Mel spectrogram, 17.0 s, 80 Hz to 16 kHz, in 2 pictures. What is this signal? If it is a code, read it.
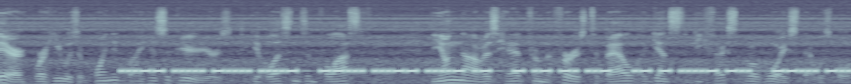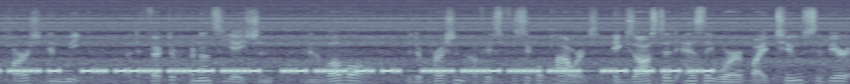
Morse code (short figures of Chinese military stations), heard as a keyed tone, machine-sent, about 36 wpm, 660 Hz, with speech in English. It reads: 3564 7341 0192 1048 7850 8734 2599 5455 2112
